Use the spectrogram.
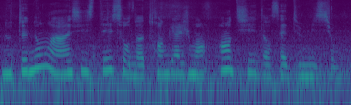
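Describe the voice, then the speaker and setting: Moderate-paced speech with audible room echo and noticeable background noise. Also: woman. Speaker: staff election candidate, HR career manager. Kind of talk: campaign video statement. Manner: formal.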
